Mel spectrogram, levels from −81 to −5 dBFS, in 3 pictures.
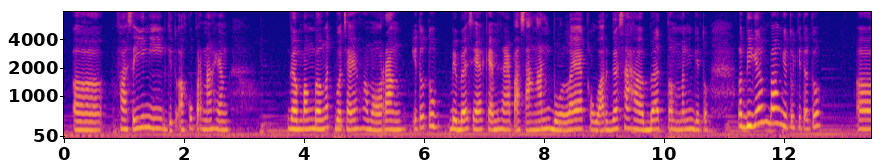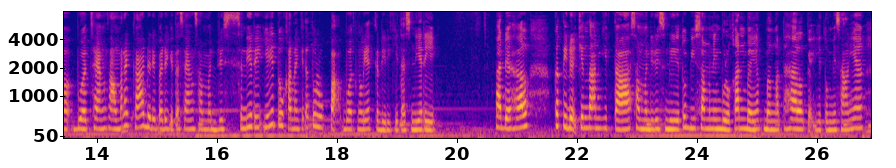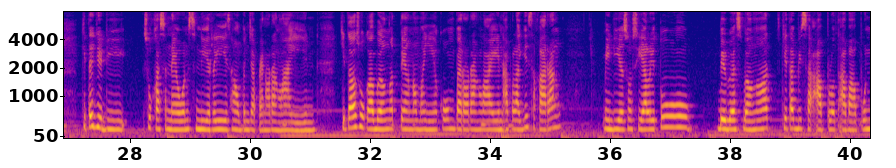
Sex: female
